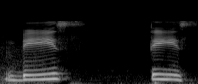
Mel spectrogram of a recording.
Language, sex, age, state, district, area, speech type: Urdu, female, 18-30, Maharashtra, Nashik, urban, spontaneous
